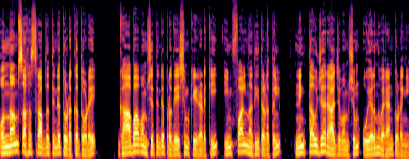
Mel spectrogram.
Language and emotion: Malayalam, neutral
